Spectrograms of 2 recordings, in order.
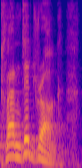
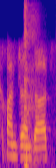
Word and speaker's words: Llandudrog: You didn't get it quite right. It's Llandudrog.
